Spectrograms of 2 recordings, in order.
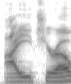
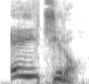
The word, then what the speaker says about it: Eiichiro: As people called me out for my video, I was saying Aichiro because I've still been pronouncing it like the American troglodyte that I am, and, read this as like I, as you would kind of in English or whatever.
